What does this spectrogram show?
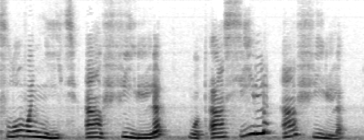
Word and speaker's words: fil: И слово «нить», «un fil», вот «un fil», «un fil».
